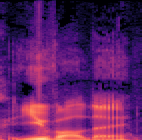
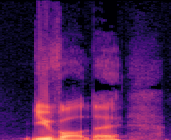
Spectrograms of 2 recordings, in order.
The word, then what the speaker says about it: Uvalde: If I'm praying for, you know, the people of Uvalde, am I saying that right? – Uvalde. – Yeah. Okay. Uvalde.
